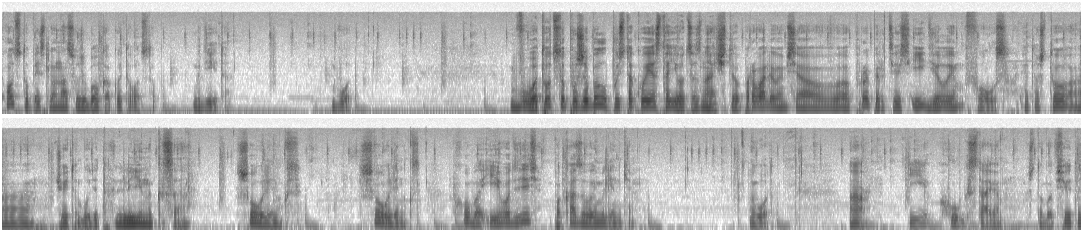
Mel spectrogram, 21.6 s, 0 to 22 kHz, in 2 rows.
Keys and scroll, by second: 10.3 super+a.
